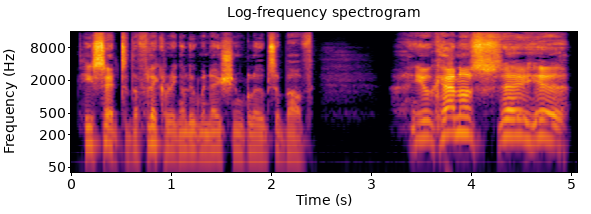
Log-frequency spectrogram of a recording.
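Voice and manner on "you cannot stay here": slow, higher-pitched command; involuntary warning. A narrator's reading. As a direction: order them away in a raised, slow voice. Words come out against his will.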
